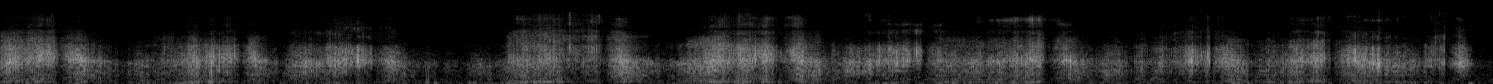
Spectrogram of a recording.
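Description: A hand-sized grey soft rubber mouse toy, solid and flexible, is squished and rubbed with both thumbs and fingertips. It makes repeated swelling bursts of squeaky, squelching rubber friction, centered in the mid range with a bright hissy edge. The bursts come in uneven waves, with little low end.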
